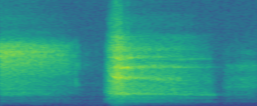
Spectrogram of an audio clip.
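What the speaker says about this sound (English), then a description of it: "take a deep breath" A person demonstrating deep breathing in through the nose: a long steady airy inhale, a brief pause, then a stronger rushing breath that trails off slowly, close and clear with no talking.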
